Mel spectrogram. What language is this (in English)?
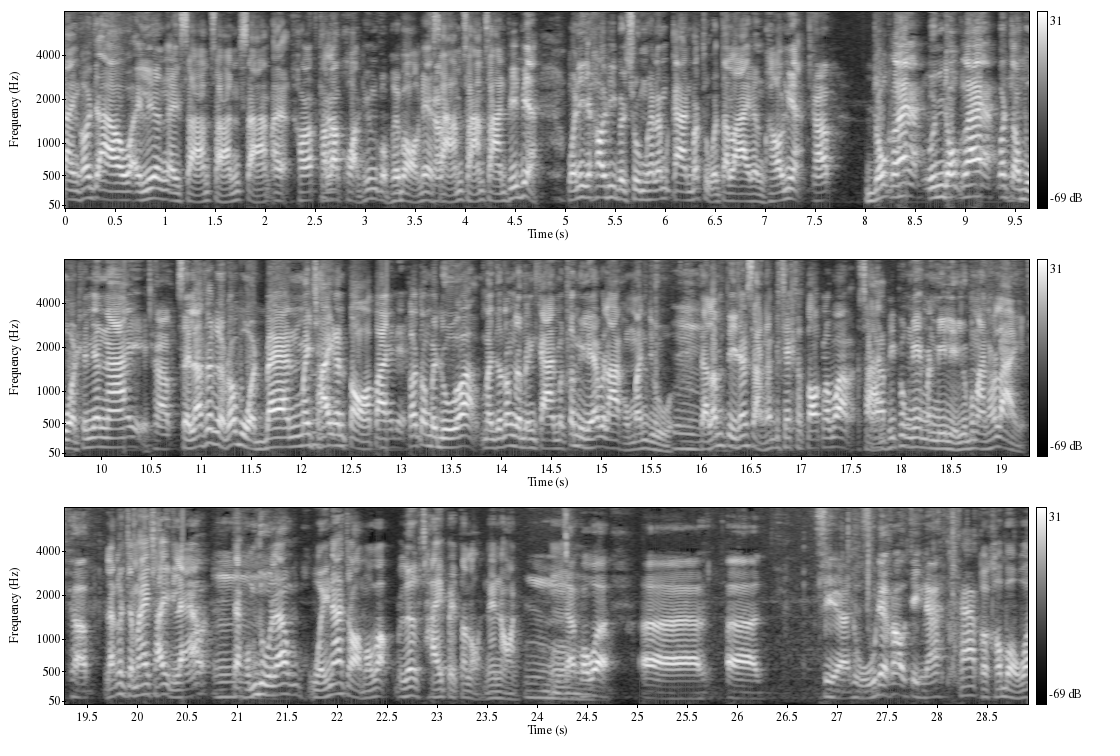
Thai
